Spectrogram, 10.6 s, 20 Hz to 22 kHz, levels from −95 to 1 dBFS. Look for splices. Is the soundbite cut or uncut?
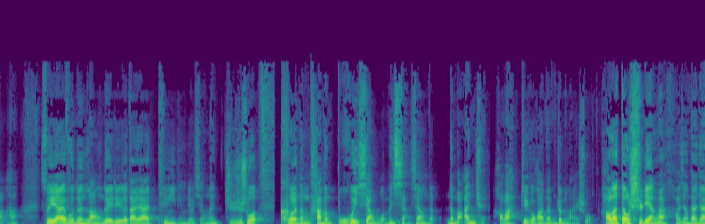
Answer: cut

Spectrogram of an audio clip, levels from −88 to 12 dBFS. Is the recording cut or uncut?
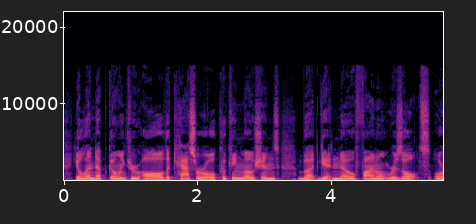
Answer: uncut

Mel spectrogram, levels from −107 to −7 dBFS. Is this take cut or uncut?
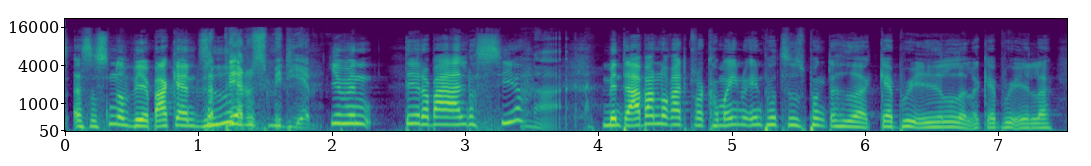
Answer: cut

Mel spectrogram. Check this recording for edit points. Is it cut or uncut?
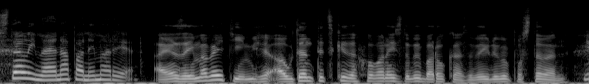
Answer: uncut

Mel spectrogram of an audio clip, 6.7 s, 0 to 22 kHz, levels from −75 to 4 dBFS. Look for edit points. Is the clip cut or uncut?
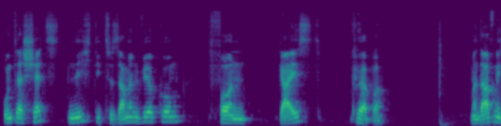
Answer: cut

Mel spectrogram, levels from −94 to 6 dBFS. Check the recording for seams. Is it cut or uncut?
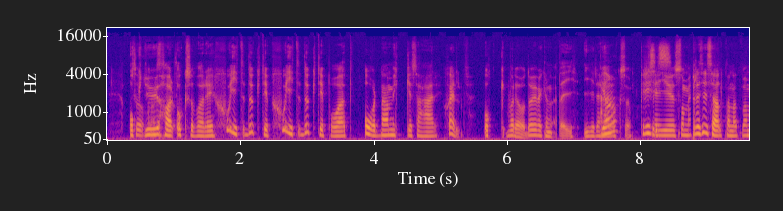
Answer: cut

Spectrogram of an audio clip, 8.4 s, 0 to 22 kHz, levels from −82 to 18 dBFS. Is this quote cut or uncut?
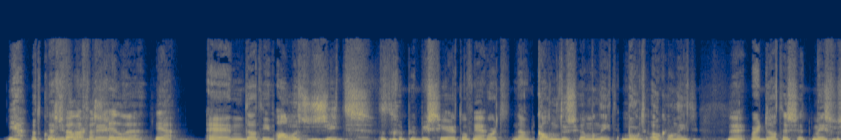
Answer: cut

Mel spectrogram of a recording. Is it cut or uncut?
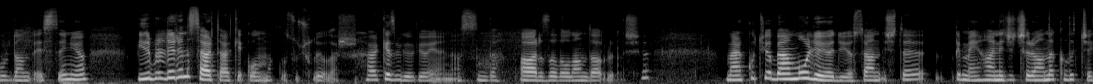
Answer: cut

